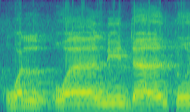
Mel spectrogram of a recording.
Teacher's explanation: suara Qalqalah sehingga terdengar bacaan W wale jangan pakai Le karena lam bukan huruf Qalqalah bacalah tanpa pantulan Qalqalah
